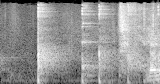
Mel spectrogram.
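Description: A small hard game piece hits the table with a sharp knock, then knocks again about half a second later with a brief ringing tone and a lighter click as it bounces.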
